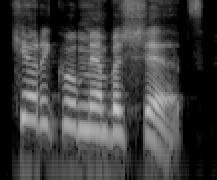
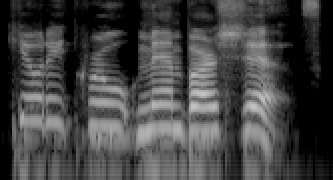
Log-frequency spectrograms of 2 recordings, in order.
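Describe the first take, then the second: First: Said in the usual way. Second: Slow, stretched-out syllables; drawn-out announcement. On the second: Real, not acted. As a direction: announce each word slowly, letting it linger. Name drawn out, then repeated normally.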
